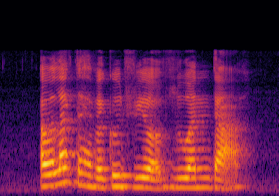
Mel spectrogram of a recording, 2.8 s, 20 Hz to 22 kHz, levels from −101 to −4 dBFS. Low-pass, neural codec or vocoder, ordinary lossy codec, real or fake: none; none; none; real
